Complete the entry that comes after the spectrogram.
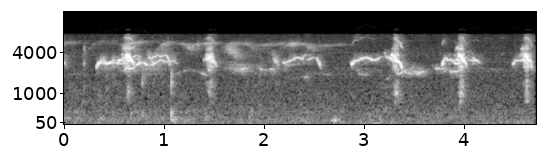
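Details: Common kestrel chicks at a nest in Théding on 19 May 2024, as the fifth chick breaks out of its shell while the others are fed. High, thin, wavering squeaks come in short bursts every half second or so over faint background hiss.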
